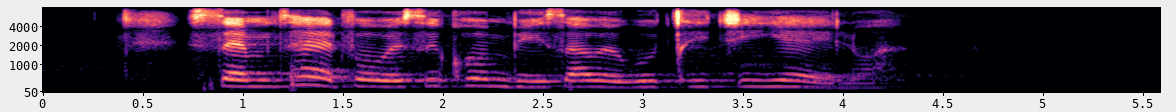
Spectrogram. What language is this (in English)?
Swati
